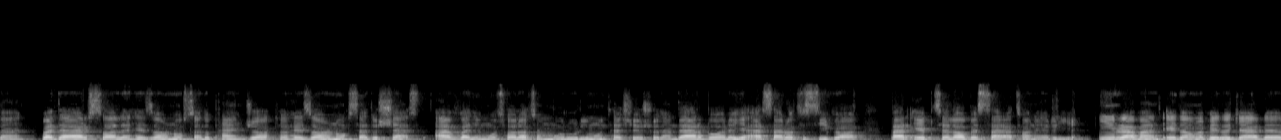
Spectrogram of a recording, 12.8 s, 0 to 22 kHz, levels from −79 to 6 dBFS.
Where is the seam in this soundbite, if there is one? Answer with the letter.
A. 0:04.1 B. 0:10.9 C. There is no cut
B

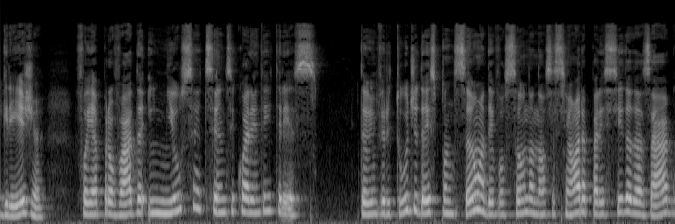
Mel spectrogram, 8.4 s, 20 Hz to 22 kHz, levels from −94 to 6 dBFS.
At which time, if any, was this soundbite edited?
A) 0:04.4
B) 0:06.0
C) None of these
A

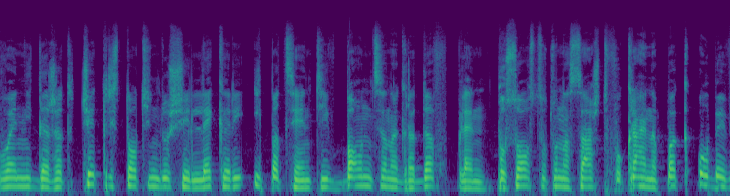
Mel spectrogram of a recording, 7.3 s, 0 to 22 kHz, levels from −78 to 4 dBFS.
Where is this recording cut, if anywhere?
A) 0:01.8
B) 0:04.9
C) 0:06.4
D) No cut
B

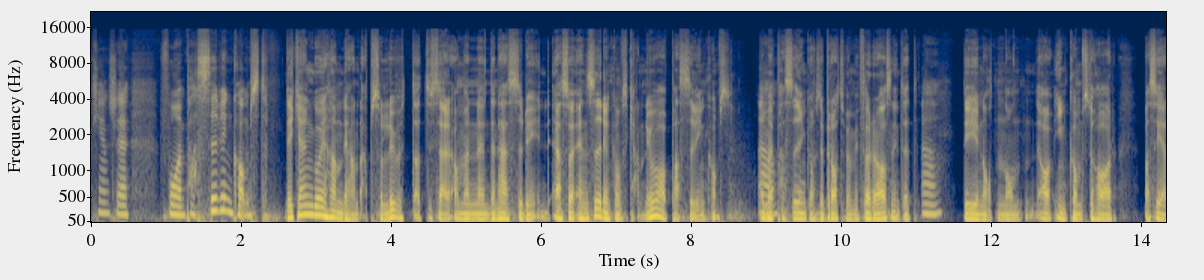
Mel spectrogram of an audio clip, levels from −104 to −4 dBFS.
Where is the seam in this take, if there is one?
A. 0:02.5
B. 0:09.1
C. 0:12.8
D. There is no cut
C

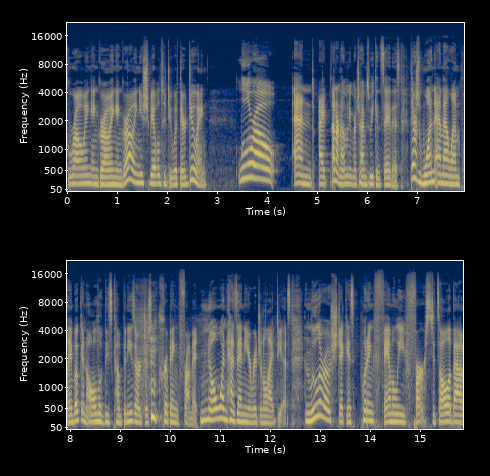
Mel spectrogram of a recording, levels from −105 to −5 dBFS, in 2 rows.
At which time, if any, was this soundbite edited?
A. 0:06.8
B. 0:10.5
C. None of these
C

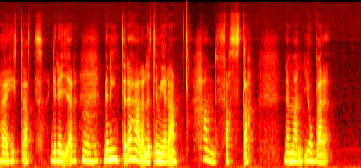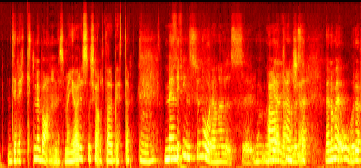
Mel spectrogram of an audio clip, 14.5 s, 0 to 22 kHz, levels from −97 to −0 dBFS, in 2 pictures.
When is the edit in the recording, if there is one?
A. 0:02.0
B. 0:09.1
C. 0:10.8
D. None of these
C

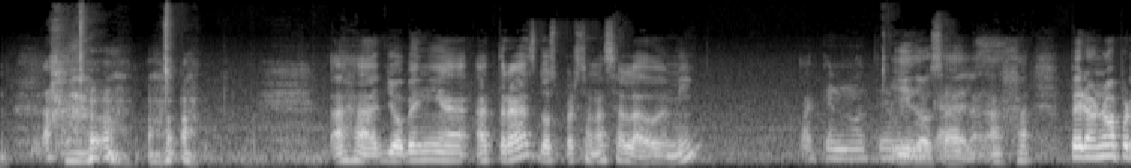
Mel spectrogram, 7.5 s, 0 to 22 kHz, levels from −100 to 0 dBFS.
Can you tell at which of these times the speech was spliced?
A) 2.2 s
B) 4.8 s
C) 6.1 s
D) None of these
A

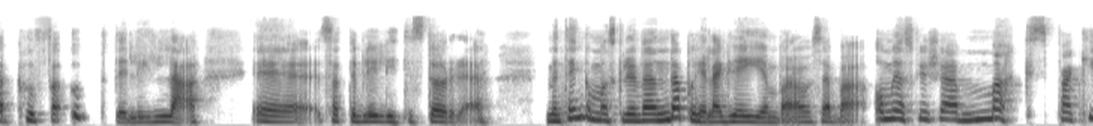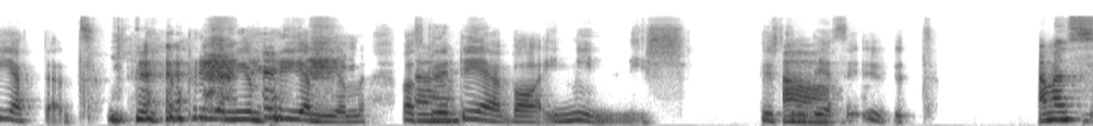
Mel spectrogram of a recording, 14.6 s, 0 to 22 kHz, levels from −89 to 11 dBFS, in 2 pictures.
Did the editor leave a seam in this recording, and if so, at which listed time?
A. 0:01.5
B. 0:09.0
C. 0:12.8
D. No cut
D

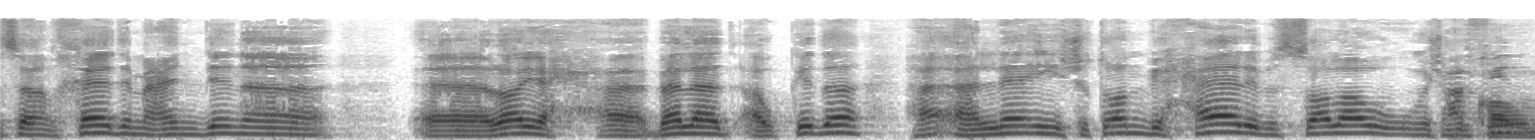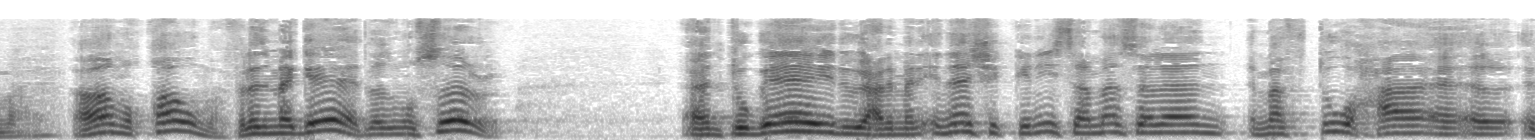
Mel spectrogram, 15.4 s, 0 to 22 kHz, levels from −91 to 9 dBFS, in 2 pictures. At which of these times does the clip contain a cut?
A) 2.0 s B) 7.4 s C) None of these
C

